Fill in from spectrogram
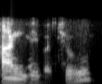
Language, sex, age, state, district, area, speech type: Dogri, male, 45-60, Jammu and Kashmir, Kathua, urban, conversation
